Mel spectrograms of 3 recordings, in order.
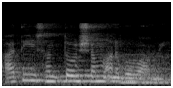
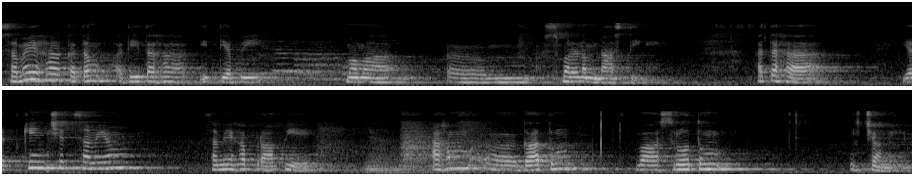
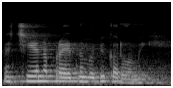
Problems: none marked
